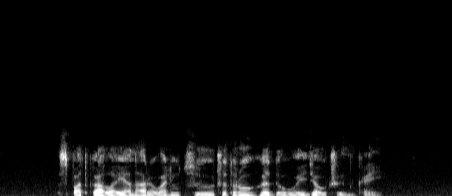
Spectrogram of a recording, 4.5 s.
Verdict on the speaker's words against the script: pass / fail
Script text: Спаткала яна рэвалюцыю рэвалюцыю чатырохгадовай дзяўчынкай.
fail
